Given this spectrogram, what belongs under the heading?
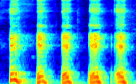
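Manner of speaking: high bright burst of laughter; laughing. Real, not acted. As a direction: laugh at your own joke. Laughs after joking line.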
